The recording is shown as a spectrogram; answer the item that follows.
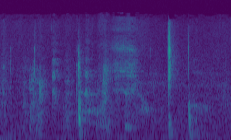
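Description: Mahjong tiles clicking against each other: a few sharp clacks, with two close together near the end.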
